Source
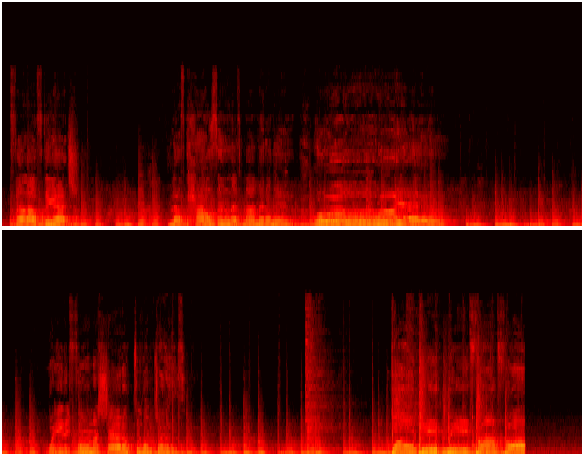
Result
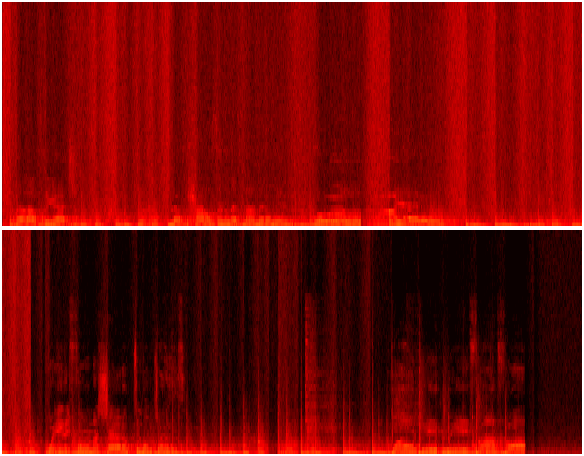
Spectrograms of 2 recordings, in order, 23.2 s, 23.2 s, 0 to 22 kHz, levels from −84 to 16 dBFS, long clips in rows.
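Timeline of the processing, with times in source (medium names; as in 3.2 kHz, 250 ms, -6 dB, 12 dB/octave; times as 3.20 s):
7.17–7.75 s: amplifier tone stack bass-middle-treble 5-5-5
12.18 s: noise floor step -47 dB -62 dB
16.53–17.59 s: bass shelf 330 Hz -11.5 dB
whole clip: gate -49 dBFS, range -10 dB; compression 5:1, threshold -45 dBFS; trim +8 dB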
